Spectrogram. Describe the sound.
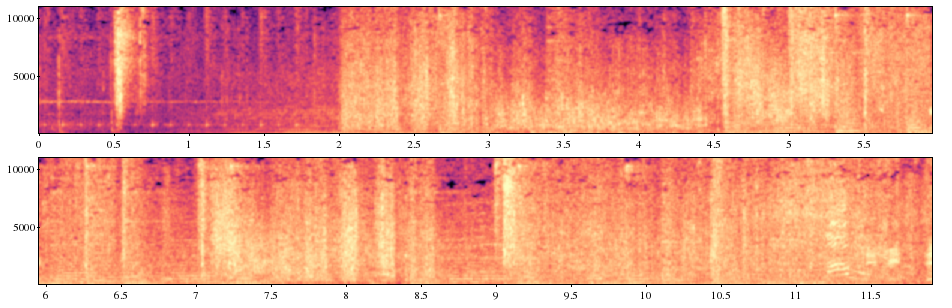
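Gunfire and blasts from a revolver, a crossbow and a grenade as rednecks attack a great white shark: a brief sharp crack, then a dense, loud, unbroken barrage of shots and booms.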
